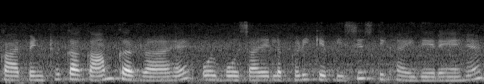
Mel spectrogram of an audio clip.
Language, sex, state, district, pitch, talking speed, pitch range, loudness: Hindi, female, Punjab, Pathankot, 200 Hz, 195 wpm, 190-220 Hz, -18 LUFS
